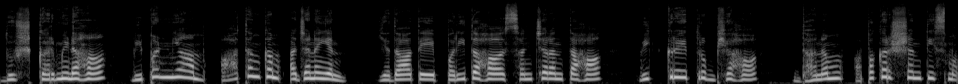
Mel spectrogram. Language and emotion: Sanskrit, fearful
